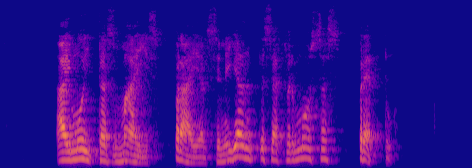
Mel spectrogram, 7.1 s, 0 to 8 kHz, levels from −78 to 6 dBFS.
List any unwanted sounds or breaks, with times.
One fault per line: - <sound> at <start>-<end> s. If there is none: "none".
none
